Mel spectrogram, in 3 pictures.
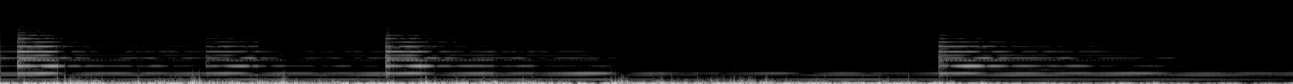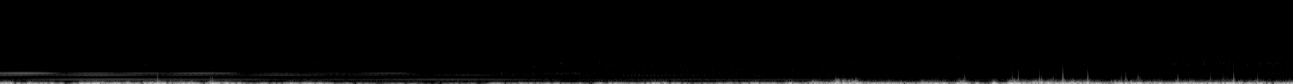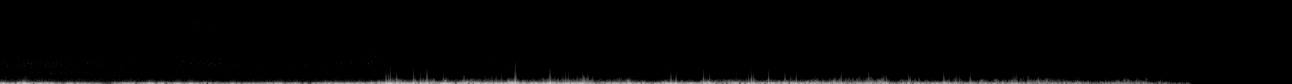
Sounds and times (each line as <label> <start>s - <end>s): Church bells 0.0s - 6.8s
heavy October winds 0.0s - 34.5s
Church bells 7.8s - 20.2s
